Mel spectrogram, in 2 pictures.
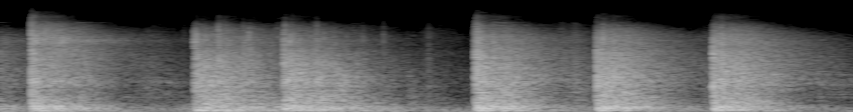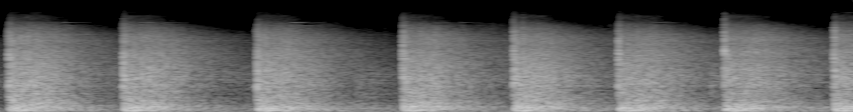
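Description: Repeated loud metallic thuds, about one every half second to second, in a steady hammering rhythm as the curled edge of an aluminum sign is hammered flat, close up with no talking.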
